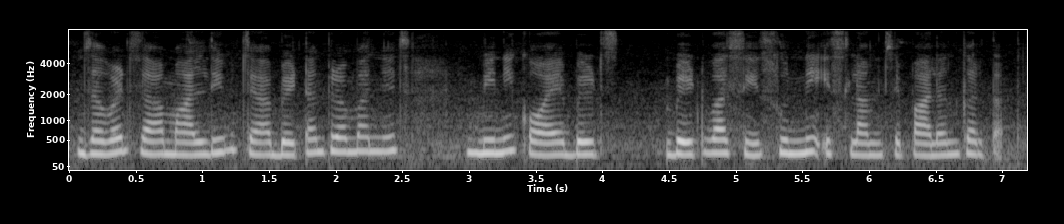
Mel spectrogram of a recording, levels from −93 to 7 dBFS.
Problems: constant background noise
